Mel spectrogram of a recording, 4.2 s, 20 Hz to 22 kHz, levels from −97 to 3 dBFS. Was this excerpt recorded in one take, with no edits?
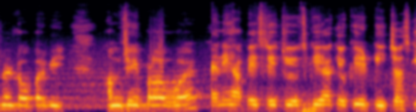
no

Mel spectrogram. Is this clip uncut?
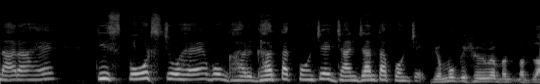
no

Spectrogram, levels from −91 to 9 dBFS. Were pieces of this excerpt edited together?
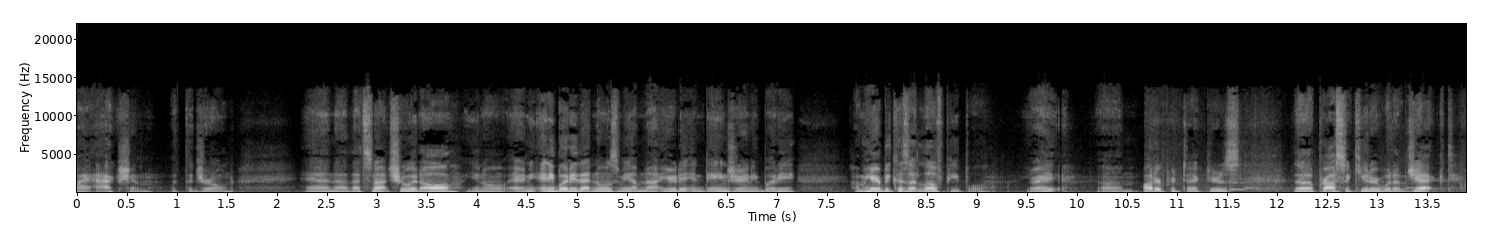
no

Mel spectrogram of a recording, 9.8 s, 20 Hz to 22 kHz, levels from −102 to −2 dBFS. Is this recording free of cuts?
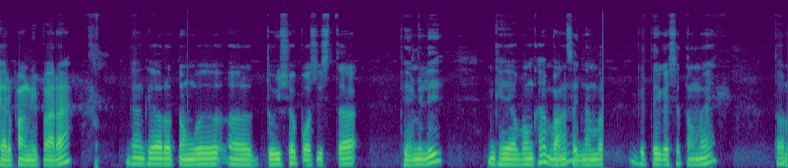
no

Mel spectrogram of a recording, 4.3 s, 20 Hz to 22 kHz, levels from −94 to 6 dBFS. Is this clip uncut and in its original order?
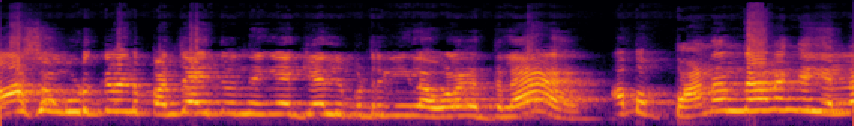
no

